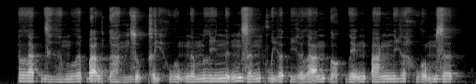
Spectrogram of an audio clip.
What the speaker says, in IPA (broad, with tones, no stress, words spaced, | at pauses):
la˦˥k̚zɨ̤˨˩ə̯mu˨˦ə̯ ɓa̰˧˥wɗa̤˨˩ŋ zṵ˧˥kə̰˧˨j hwṵ˧˨mnə˨˦m li˧ nɨ̰˧˥ŋzə˨˦n kwḭ˧˥ə̯ʔi˧˩ə̯la̰˧˥n ɗɔ˨˩k̚ lḛ˧˥nʔa˨˦ŋni˧ə̯ hwo̰˧˥mzə˦˥t̚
